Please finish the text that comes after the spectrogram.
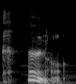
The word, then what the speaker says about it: colonel: why is it pronounced kernel why is it pronounced with an R sound when it's not spelled with an R because it's a French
